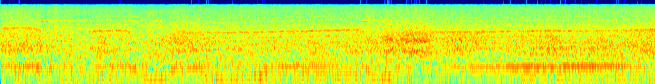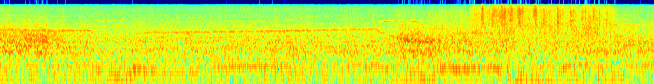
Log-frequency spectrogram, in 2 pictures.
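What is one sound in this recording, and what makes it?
A racing car engine roars, its pitch climbing and dropping as gears shift.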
